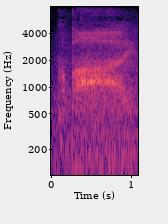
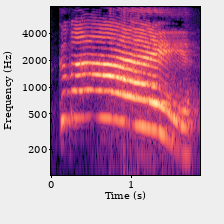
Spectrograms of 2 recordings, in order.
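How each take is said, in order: First: It is said very softly. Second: It is said very loudly.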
